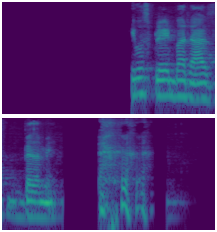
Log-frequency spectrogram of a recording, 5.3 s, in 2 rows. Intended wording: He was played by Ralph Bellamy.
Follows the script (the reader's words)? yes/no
yes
